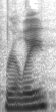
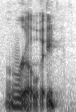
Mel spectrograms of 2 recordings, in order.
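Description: First: A soft questioning "Really?" rising up; incredulous. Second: "Really?" falling, through a laugh; laughing disbelief. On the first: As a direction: ask "Really?" softly, rising, in disbelief. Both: Retold or imitated. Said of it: "I was like".

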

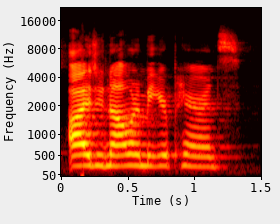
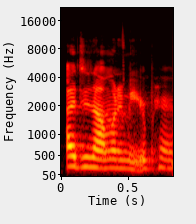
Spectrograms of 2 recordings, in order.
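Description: First: Said in the usual way. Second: Drops lower and much softer the second time; quiet repeat. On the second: Real, not acted. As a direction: mutter it again under the breath. Repeats the line for emphasis.

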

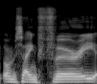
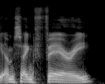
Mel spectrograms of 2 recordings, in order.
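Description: First: FURRY with an "ur" vowel; misheard as furry. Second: FAIRY with an open "air" vowel; intended word fairy. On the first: Comedian showing what people hear, FURRY with "ur". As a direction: say FURRY, rhyming with blurry. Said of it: "people think that I'm saying furry". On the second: Comedian correcting what people hear, FAIRY with "air". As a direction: say FAIRY, rhyming with dairy. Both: Shown as a demonstration.

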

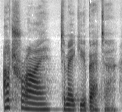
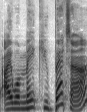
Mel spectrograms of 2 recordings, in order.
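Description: First: Slow, noncommittal promise; tentative doctor. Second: Firm promise with no doubt; confident promise. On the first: Retold or imitated. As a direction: offer a hesitant promise, slowly. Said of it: "are very different to, Well, I'll try". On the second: Shown as a demonstration. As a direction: promise it as a certainty. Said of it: "are very different to".

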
